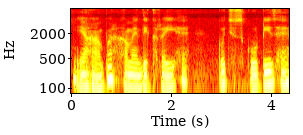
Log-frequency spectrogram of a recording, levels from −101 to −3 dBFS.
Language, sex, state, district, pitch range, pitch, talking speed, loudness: Hindi, male, Himachal Pradesh, Shimla, 100-125 Hz, 110 Hz, 125 wpm, -15 LUFS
